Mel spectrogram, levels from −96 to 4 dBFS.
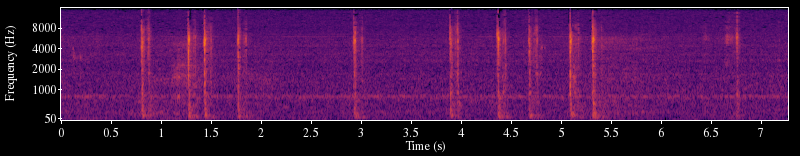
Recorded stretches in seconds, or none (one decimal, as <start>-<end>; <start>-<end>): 0.0-7.3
